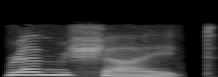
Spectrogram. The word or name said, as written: Remscheid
